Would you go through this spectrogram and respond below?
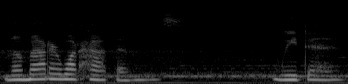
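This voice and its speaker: A young woman voicing a doting, composed necromancer girlfriend in an ASMR fantasy roleplay, speaking softly and intimately, slipping into whispers close to the mic. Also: mid-range voice, level tone, slow pace, over music, lightly acted. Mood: tender. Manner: soft, intimate, drifting in and out of whispers. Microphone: close ASMR microphone.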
